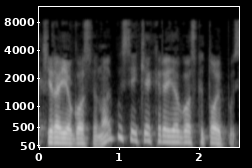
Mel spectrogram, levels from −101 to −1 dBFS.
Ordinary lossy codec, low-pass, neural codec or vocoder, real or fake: MP3, 32 kbps; 10.8 kHz; codec, 24 kHz, 1.2 kbps, DualCodec; fake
